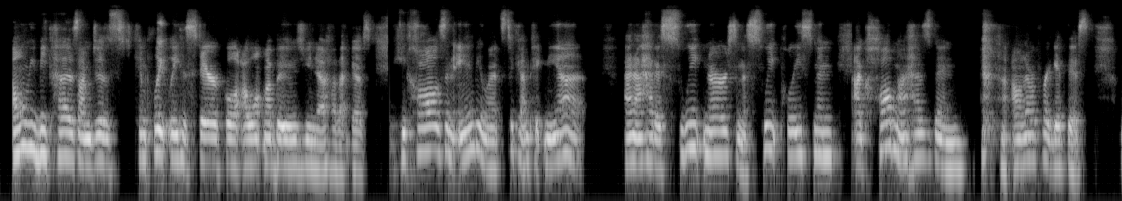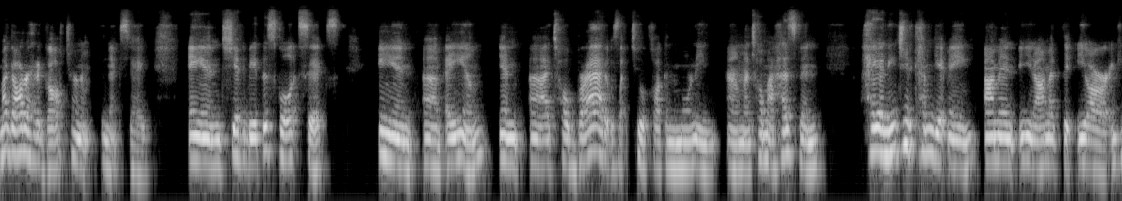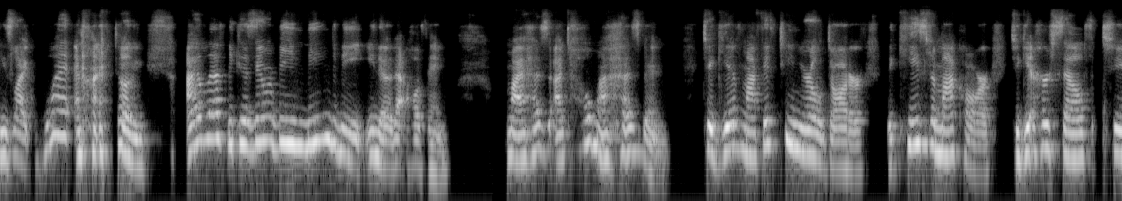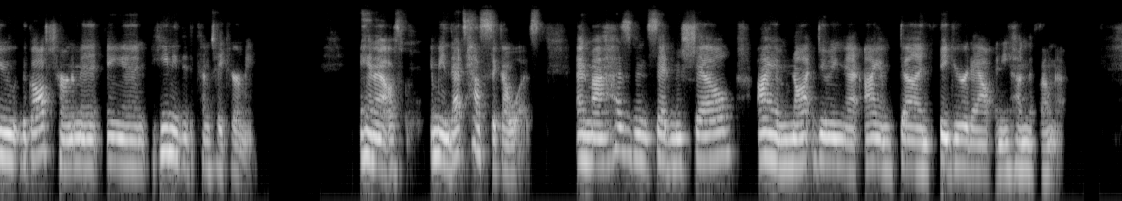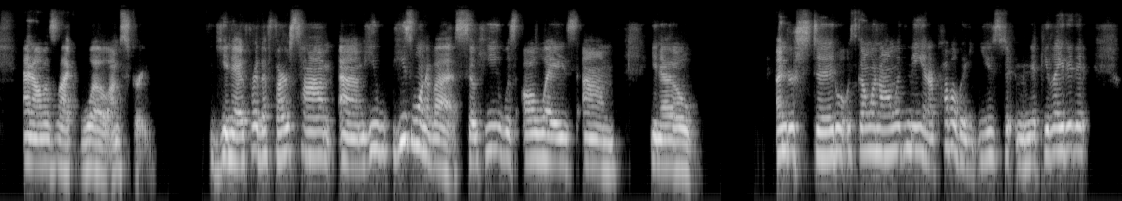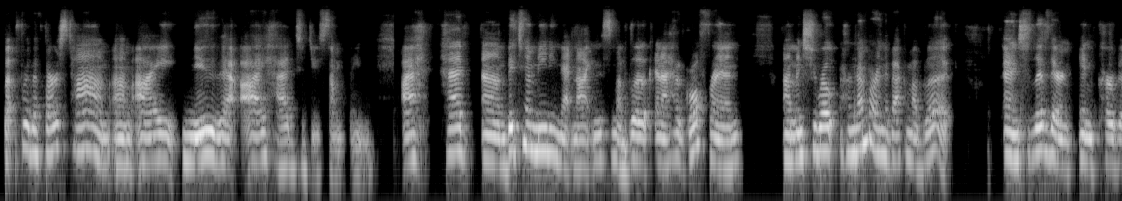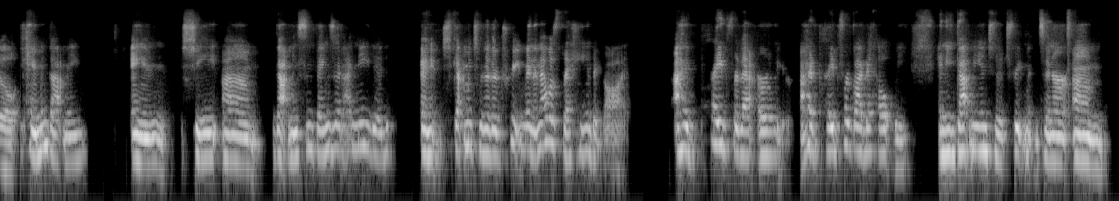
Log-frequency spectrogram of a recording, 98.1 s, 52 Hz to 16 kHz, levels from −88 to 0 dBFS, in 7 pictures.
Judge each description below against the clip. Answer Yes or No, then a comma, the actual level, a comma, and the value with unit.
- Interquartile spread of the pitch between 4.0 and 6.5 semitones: Yes, average, 5.1 semitones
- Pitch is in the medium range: Yes, medium, 180 Hz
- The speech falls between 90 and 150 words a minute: No, average, 200 wpm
